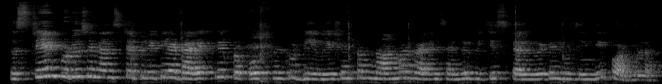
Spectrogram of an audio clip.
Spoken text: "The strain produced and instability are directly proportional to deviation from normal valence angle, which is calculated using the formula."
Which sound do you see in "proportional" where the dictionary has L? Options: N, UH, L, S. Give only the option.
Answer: N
